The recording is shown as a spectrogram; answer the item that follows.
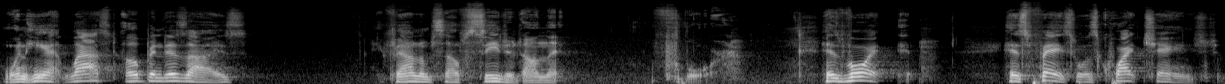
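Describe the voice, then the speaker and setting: A man reading a children's story aloud as narrator, with deliberate dramatic pauses. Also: medium pitch, animated, gravelly. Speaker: audiobook reader.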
